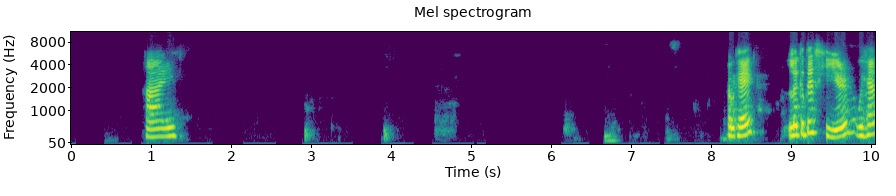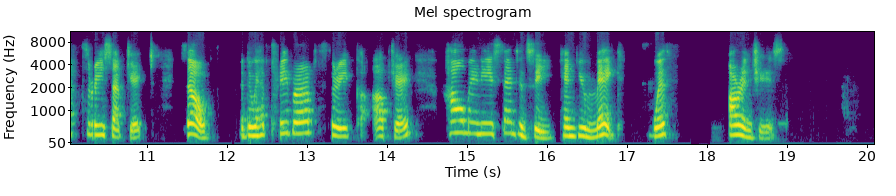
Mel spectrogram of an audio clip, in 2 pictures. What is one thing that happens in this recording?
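A young girl speaks clearly over an online call.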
